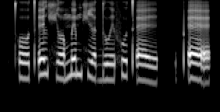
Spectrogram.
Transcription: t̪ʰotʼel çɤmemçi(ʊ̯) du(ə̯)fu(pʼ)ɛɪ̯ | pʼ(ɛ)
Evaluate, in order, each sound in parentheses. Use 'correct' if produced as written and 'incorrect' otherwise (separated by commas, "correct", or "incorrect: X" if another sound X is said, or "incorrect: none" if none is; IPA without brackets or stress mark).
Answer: incorrect: ə̯, incorrect: ɪ̯, incorrect: tʼ, correct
